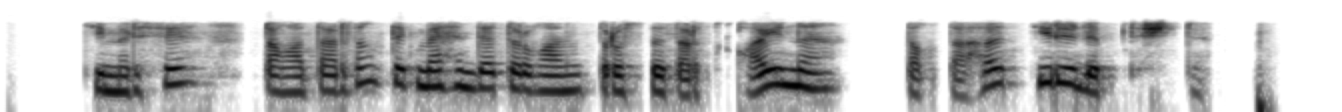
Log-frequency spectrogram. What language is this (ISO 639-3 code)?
bak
